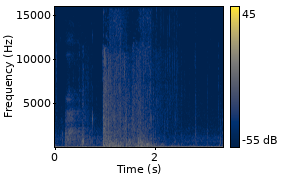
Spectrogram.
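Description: A pickaxe chops into a tree trunk.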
